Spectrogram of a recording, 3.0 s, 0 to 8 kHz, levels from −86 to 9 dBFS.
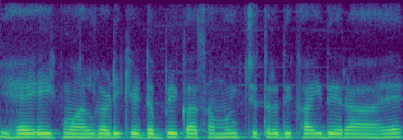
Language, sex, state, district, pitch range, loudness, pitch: Hindi, female, Uttar Pradesh, Jyotiba Phule Nagar, 195-200 Hz, -14 LUFS, 200 Hz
